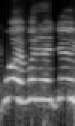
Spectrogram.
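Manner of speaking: high-pitched bewildered protest; retold panic. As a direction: imitate a rattled bandmate pleading innocence. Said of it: "he's just in pure panic mode".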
